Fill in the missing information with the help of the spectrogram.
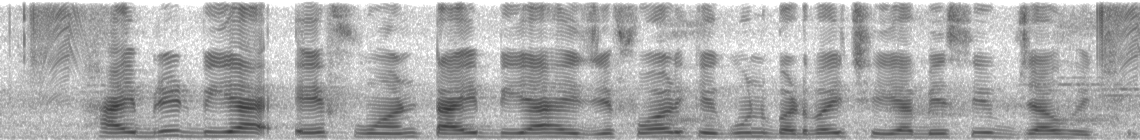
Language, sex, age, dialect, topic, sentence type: Magahi, female, 25-30, Western, agriculture, statement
